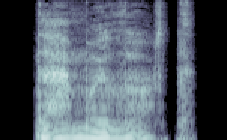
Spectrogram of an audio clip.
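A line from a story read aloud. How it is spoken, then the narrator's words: Tearful grateful whisper. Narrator (Russian): прошептала Беллатриса, и глаза ее снова наполнились слезами благодарности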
